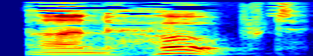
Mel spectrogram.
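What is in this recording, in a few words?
"unhoped", British English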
